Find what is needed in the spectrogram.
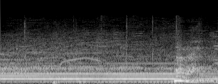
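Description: Live band on stage holding a steady sustained chord, with a man's voice coming in over it near the end.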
